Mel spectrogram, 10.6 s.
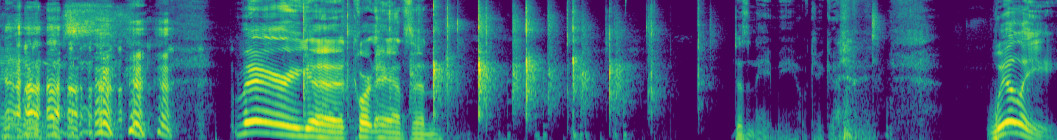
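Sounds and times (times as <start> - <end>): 
laughter: 0.0 - 2.1
speech: 0.0 - 4.6, 7.4 - 9.2, 9.9 - 10.5
small audience clapping: 2.8 - 7.3.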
